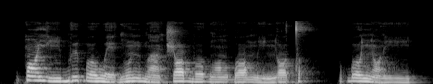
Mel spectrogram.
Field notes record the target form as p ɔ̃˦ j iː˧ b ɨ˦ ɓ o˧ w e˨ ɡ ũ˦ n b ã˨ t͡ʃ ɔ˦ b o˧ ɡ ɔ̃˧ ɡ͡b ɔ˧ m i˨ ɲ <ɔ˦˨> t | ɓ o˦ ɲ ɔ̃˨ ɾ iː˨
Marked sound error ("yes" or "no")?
yes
